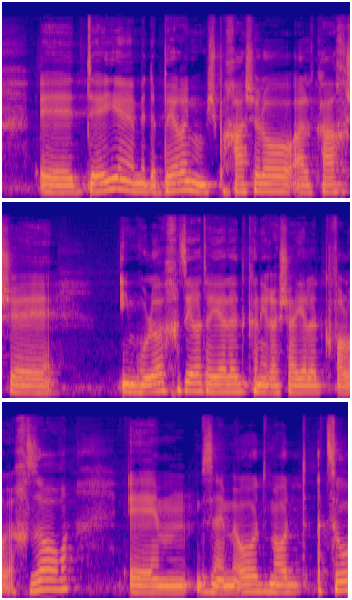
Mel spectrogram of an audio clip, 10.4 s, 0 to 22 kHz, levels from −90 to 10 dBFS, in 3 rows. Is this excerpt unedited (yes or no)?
yes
